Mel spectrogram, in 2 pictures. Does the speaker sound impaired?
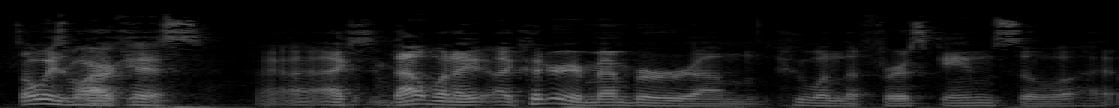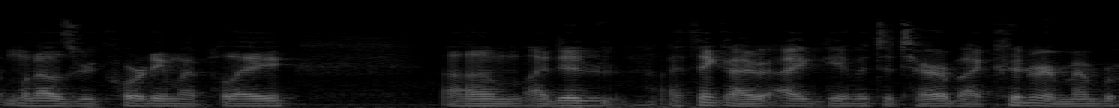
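No.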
